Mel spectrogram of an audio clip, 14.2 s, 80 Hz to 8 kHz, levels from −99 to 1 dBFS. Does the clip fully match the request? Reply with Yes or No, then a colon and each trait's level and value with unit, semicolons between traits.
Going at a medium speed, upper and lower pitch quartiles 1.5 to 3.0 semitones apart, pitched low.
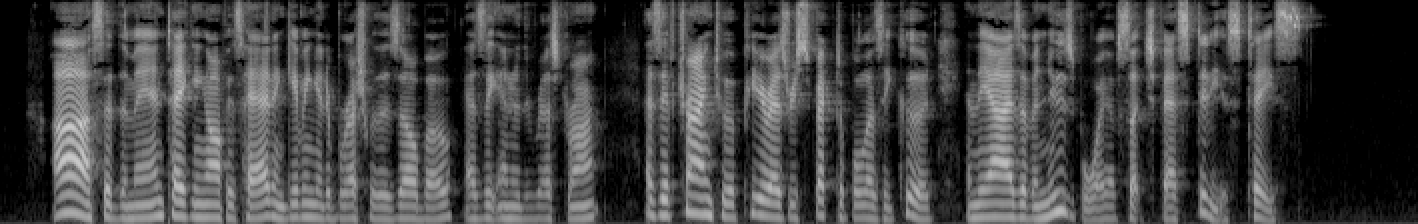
No: average, 175 wpm; narrow, 2.4 semitones; medium, 170 Hz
